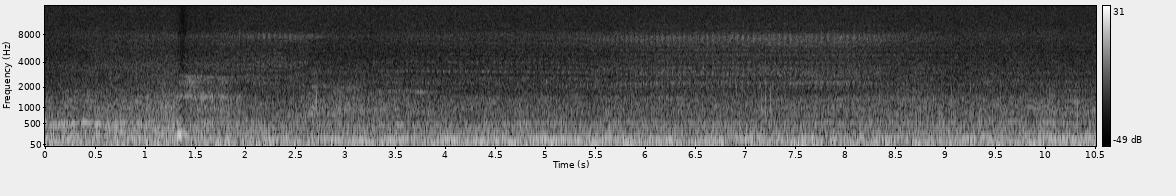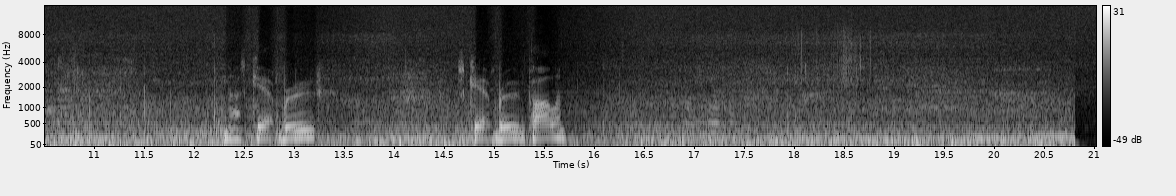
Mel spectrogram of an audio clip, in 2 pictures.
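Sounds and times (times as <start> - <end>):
honeybees buzzing: 0.0 - 20.8.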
